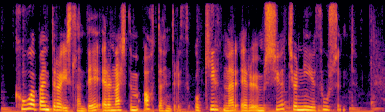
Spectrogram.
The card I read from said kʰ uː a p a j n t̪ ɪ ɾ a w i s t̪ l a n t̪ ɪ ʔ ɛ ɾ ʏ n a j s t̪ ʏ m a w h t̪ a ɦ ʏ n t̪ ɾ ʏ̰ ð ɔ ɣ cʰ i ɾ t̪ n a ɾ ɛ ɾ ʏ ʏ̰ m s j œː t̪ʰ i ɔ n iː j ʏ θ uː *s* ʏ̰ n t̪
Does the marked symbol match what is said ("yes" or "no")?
yes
